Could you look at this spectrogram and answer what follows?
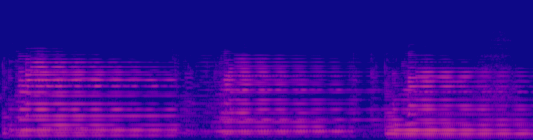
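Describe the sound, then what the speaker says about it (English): Electric guitar chords ring through a Walrus Fundamental tremolo pedal in sine mode with knobs at their midpoints, each sustained chord swelling and dipping in a smooth, regular pulse, close and unaccompanied. "Just a beautiful tremolo effect."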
